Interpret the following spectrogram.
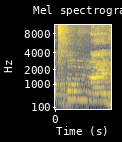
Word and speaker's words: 콧날: 자, 그다음에 사인쇼 뒤에 니은이나 미음이 오는 경우에는 니은으로 발음한답니다. 예를 들으면 콧날 이렇게 되죠. 날 코 더하기 날이잖아. 사이옷이 표기가 되죠. 그러면이 사이옷은 시옷이 발음 안 되니까 디귿으로 바꾸겠지. 그런데 그 디귿이 뒤에 있는 니은 때문에 비유화된 거야. 음. 그래서 콧날 이렇게 되는 거야.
